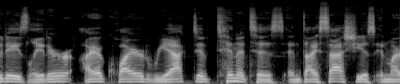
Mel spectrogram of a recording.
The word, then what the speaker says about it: tinnitus: Also, to everyone listening, I know you're about to type, oh my god, rSlash, it's not pronounced tinnitus, it's pronounced tinnitus. Actually, you're wrong, it is pronounced tinnitus, look it up.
